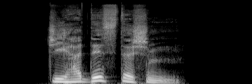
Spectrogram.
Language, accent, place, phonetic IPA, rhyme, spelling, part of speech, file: German, Germany, Berlin, [d͡ʒihaˈdɪstɪʃm̩], -ɪstɪʃm̩, jihadistischem, adjective, De-jihadistischem.ogg
- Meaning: strong dative masculine/neuter singular of jihadistisch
